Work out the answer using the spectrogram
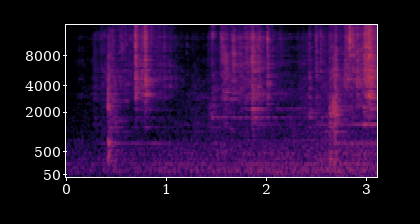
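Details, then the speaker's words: eBay exhaust muffler, shaken by hand: irregular bright metallic clinks and rattles from loose rust flakes tumbling inside the rusted can. "can you hear that it's got rust inside the Blasted thing"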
